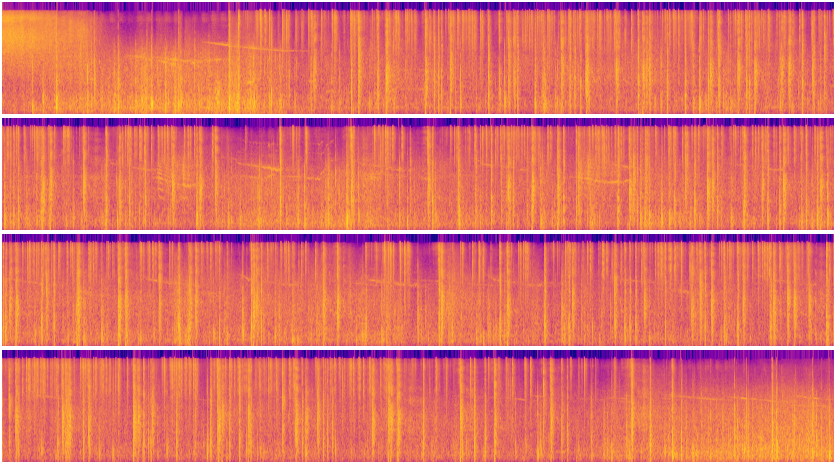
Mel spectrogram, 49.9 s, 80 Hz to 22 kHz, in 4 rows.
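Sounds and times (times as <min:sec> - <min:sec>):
firework whistle gliding in pitch: 0:00.0 - 0:06.9, 0:13.7 - 0:40.6, 0:44.4 - 0:49.9
fireworks bangs and crackles: 0:00.0 - 0:49.9.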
